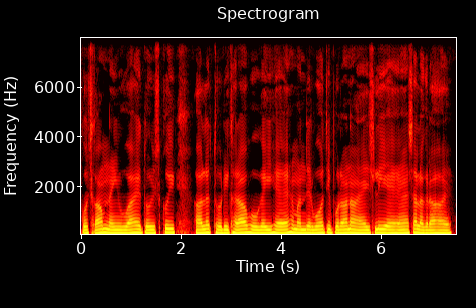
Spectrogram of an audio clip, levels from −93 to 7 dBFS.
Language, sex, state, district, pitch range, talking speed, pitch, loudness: Hindi, male, Chhattisgarh, Balrampur, 130-145 Hz, 190 wpm, 135 Hz, -18 LUFS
